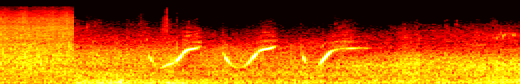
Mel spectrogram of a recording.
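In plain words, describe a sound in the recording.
A young mink squeaks in short high chirps.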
